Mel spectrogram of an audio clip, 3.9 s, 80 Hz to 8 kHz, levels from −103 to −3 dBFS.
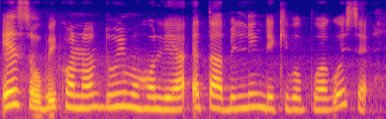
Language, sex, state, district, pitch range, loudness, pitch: Assamese, female, Assam, Sonitpur, 255-300 Hz, -17 LUFS, 275 Hz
